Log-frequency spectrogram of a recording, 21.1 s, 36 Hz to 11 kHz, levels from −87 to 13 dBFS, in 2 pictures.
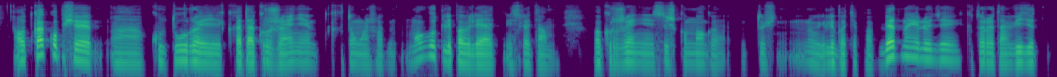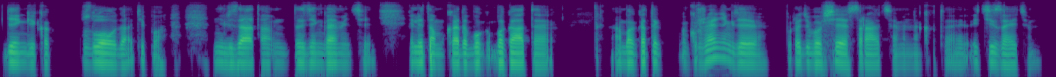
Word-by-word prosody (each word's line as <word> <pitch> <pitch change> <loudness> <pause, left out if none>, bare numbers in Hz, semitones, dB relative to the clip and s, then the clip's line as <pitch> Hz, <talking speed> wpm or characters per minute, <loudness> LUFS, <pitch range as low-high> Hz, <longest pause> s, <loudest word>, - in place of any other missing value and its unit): А - - -2
вот - - +1
как - - +8
общая, - - +7 0.2
э, 110 -2 -4
культура 120 -3 +1
и - - -3
какая-то 110 +1 +3
окружение, 110 -1 0
как - - -13
думаешь 100 -3 -5
вот, 100 0 -8 0.2
могут 155 +6 -2
ли 120 - +2
повлиять? 105 -3 +3
Если 105 - -5
там 95 -1 -7 0.4
в - - 0
окружении 110 0 -1
слишком 115 0 -1
много, 105 -1 -6 0.3
точно, - - -7
ну, 115 -2 -11
э, 95 - -5
либо, 105 0 -1
типа, 95 - -10
бедные 170 +6 +6
людей, 140 -3 -1
которые 120 -3 -2
там 105 0 -3
видят 110 0 0 0.2
деньги 110 -2 0
как - - -6 0.3
зло, 110 -1 +3
да, 100 0 -3
типа, - - -10 0.5
нельзя 110 -1 +2
там 105 0 -7
за 110 0 -2
деньгами 110 -1 -1
идти, - - -6 0.4
или 115 0 0
там 110 -3 0
когда 110 0 +3
бога 110 +1 -3
богатое 110 -3 +2 0.6
э, 105 - -5
богатое 115 0 0 0.2
окружение, 135 +7 -1
где 105 -3 -1 0.2
вроде 115 -1 -4
бы 110 +1 +1
все 110 +1 +5
стараются 100 0 0
именно 100 0 -15
как-то, - - -13
э, 105 0 -11
идти 115 +1 -3
за 105 -2 +1
этим. 100 +2 -9
110 Hz, 170 wpm, -25 LUFS, 105-115 Hz, 0.6 s, как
